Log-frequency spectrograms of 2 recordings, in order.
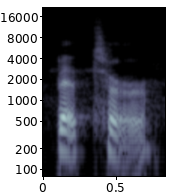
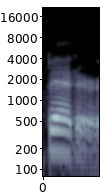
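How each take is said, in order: First: It is said British-style with a hard T. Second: It is said American-style with a D sound.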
